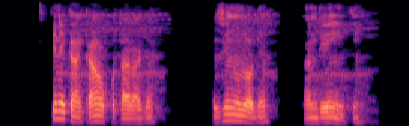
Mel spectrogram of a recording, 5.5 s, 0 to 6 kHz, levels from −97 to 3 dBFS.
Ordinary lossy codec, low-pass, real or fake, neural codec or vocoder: none; 5.4 kHz; real; none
